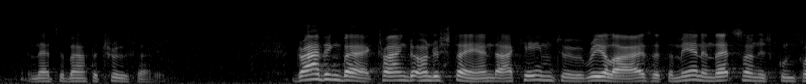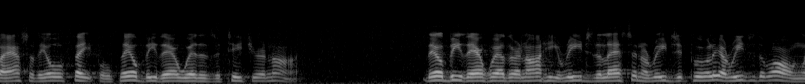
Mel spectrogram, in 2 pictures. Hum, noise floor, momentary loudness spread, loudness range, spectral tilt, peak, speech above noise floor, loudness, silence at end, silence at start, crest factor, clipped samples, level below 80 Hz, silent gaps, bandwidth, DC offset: none; -61 dBFS; 11 LU; 4 LU; -6 dB/octave; -14 dBFS; 28 dB; -32 LUFS; 0 s; 0.2 s; 20 dB; under 0.1%; -68 dBFS; none; 11.5 kHz; under 0.1%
